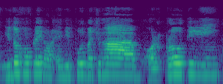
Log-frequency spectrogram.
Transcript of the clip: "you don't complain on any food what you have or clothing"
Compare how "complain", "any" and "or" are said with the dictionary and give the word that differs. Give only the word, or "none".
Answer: or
